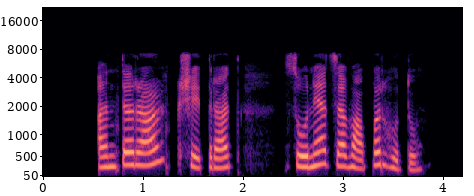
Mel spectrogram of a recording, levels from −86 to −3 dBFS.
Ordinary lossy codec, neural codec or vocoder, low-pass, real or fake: none; none; 7.2 kHz; real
